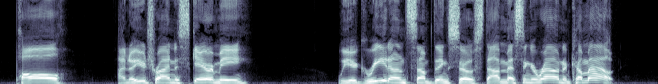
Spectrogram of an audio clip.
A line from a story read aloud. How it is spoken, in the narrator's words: shouted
